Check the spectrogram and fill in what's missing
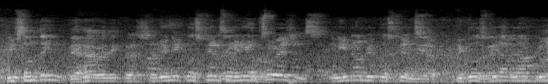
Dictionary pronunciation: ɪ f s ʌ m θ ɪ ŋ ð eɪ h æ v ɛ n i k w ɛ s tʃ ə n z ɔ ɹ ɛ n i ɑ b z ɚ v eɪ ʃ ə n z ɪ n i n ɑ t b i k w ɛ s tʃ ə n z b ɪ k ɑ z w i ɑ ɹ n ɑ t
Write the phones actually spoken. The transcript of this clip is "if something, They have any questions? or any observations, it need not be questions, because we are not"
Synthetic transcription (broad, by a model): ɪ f s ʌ m t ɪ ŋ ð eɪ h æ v ɛ n i k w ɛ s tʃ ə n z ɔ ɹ ɛ n i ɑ b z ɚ v eɪ ʃ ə n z ɪ n i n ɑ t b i k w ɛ s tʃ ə n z b ɪ k ɑ z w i ɑ ɹ n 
